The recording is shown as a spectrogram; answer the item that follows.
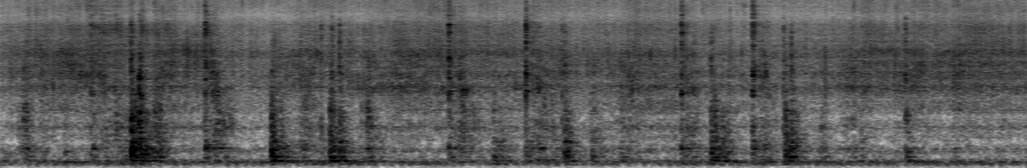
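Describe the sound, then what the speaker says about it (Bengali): Chicken cooks in a pan with a soft, continuous sizzle, broken by repeated scraping stirs and clicks from a utensil at irregular intervals, heard close with no voices. "রান্না হচ্ছে চিকেন। চিকেনটা বসানো হয়ে গেছে।"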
